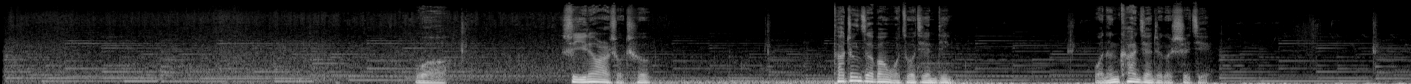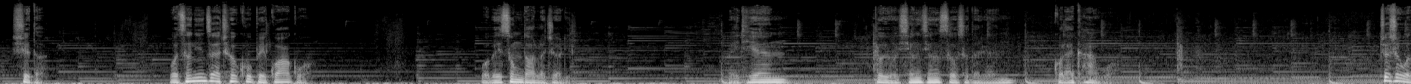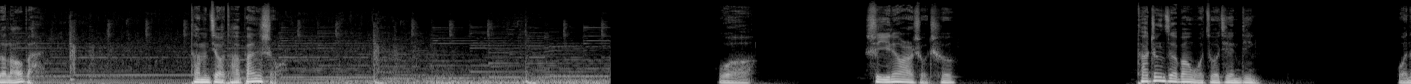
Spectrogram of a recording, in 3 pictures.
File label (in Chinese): 男 走心自然 视角独白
